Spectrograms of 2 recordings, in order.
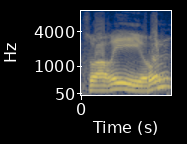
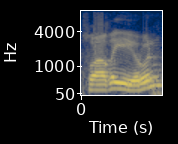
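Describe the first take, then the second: No difference in how they are said.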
